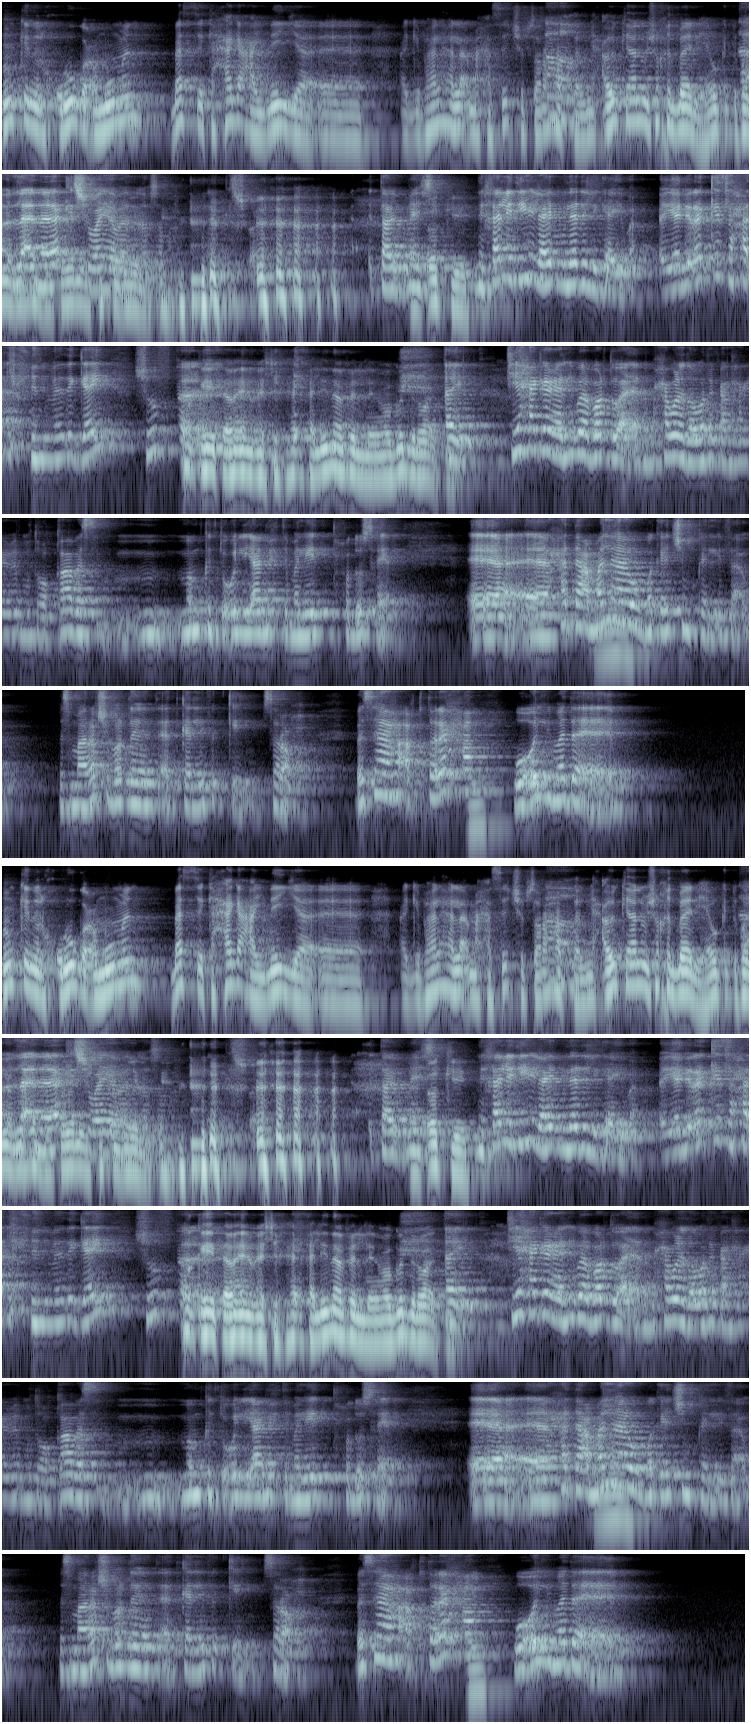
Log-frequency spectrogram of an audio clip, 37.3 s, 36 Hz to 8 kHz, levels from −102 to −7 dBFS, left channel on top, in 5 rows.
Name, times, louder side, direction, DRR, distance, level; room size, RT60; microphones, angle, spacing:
voice 1, 0.0-1.4 1.7-11.3 11.7-12.1 16.7-19.5 20.0-20.1 28.3-28.7 34.5-34.7, right 3 dB, 35° right, 11 dB, 0.6 m, -32 dB
voice 2, 5.4-5.8 7.4-9.2 9.5-9.9 11.3-11.8 12.2-17.1 17.6-17.9 18.9-19.6 20.0-26.3 27.1-29.9 30.5-32.9 33.4-34.6 35.0-36.0, left 2 dB, 25° left, 5 dB, 2.0 m, -33 dB
17.0 x 11.0 x 6.4 m, 1.0 s
head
